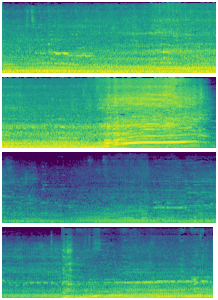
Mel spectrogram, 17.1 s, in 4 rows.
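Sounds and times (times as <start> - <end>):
car engine accelerating hard: 0.0 - 8.6.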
